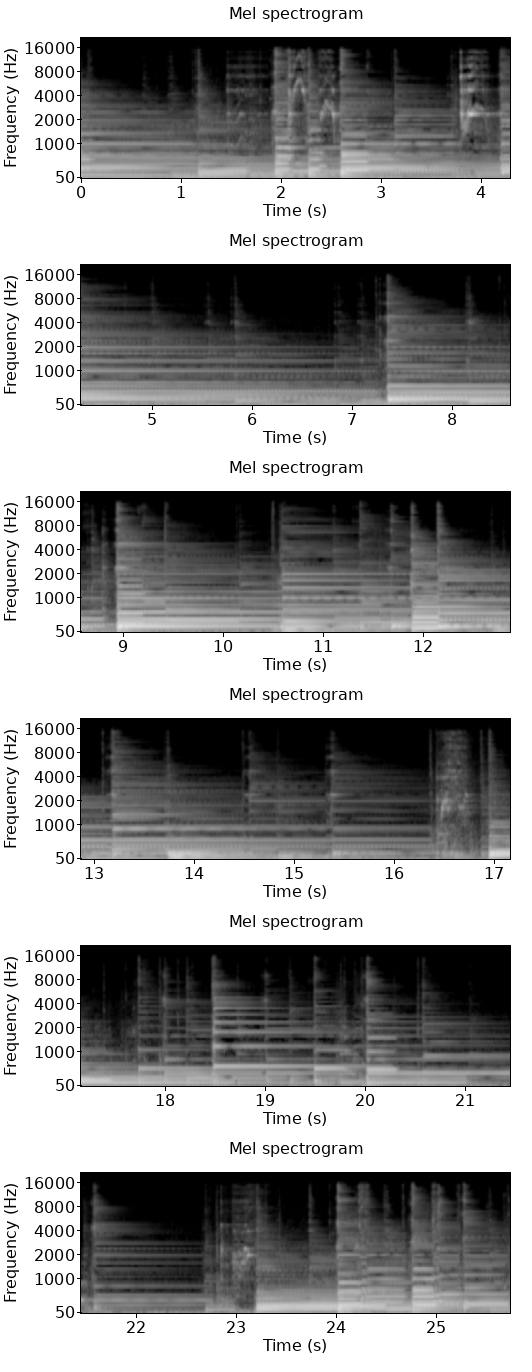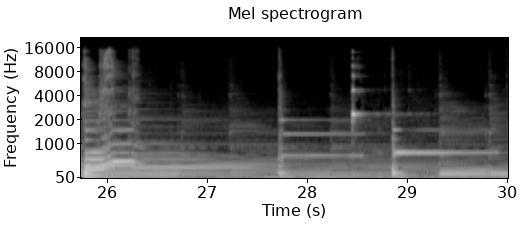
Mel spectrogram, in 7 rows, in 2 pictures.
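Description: Eastman E10 OM orchestra-model acoustic guitar played solo, fingerpicked: chords and single notes, with several strong chords struck every few seconds and left to ring out and fade.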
